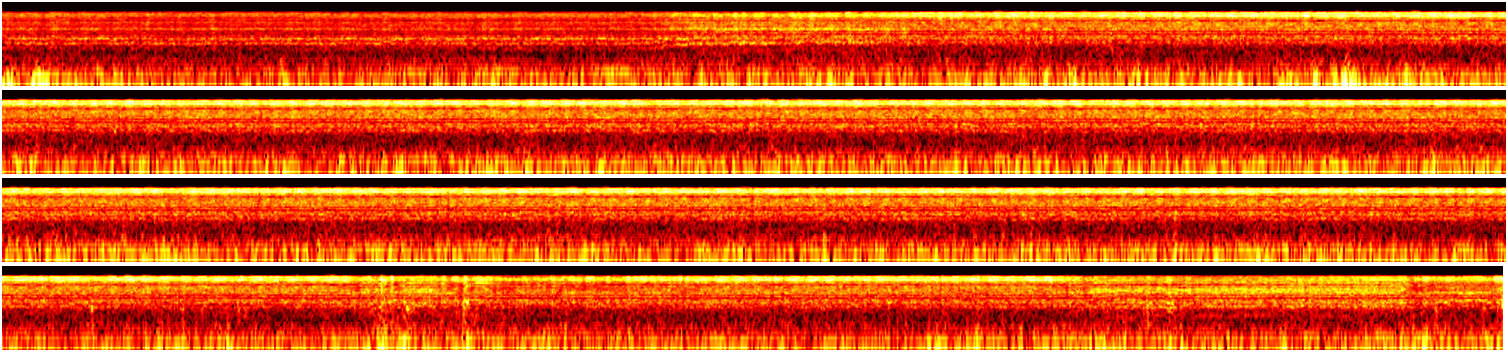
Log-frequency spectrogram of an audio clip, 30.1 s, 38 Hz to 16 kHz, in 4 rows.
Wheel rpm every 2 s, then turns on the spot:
70, 80, 110, 110, 110, 110, 120, 120, 110, 110, 110, 120, 110, 110, 120.
none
